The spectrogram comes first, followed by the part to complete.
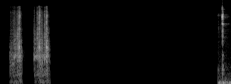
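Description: Two brief bursts of noise in the first half second, then dead silence.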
